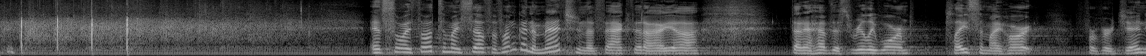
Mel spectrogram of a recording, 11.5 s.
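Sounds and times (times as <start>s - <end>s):
hand claps: 0.0s - 3.3s
low hum: 0.0s - 11.4s
speech: 3.7s - 11.4s.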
